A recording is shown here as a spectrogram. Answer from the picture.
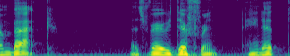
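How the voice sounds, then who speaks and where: A man speaks with a dark, mellow tone. His pace is fairly quick. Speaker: podcast host. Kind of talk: solo casual podcast talk. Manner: hesitant, many filler sounds.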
